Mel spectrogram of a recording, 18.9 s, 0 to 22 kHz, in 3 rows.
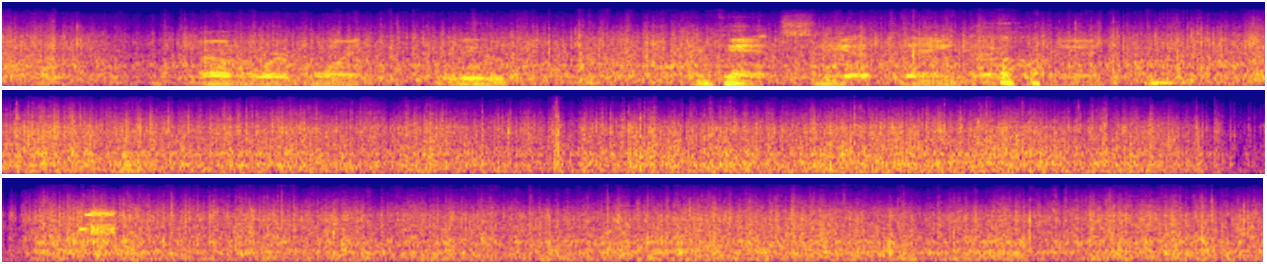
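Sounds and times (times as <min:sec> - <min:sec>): heavy rain on a car roof: 0:00.0 - 0:18.9
short high squeak: 0:13.0 - 0:13.2.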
